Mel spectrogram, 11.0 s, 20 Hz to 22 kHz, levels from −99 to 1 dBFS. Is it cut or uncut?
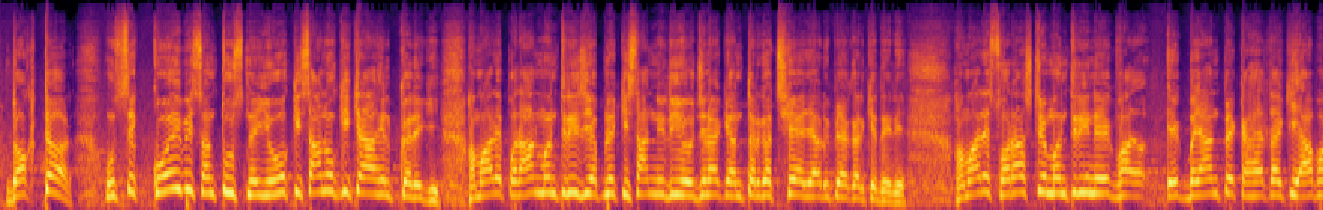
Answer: uncut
